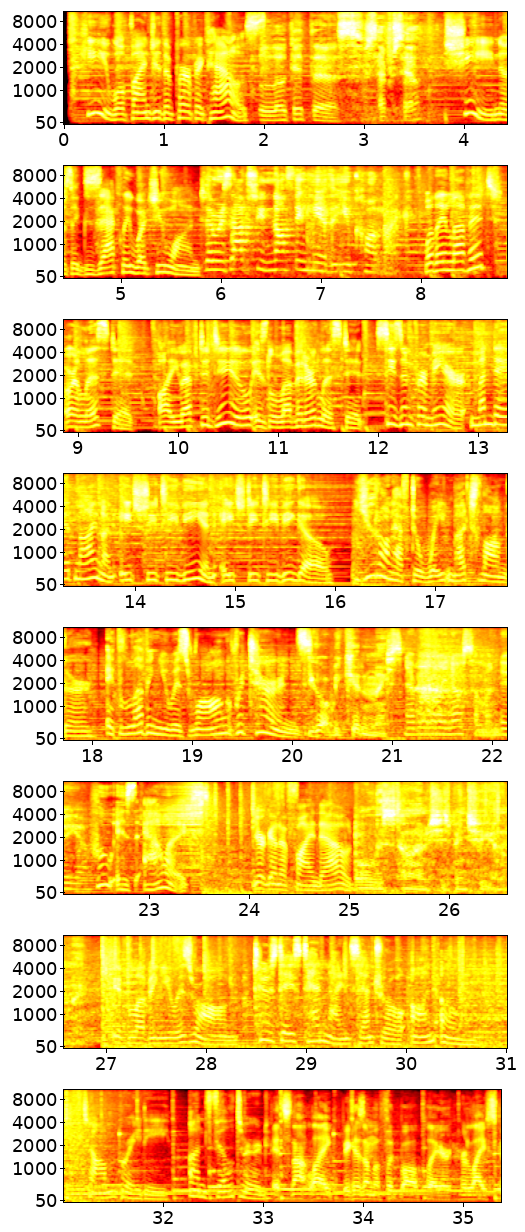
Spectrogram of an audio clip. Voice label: VO Promo

